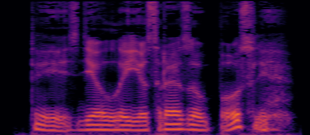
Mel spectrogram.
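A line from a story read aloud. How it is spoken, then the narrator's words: Quiet question. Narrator (Russian): Спрашиваю я тихо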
